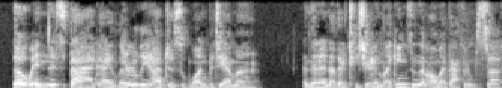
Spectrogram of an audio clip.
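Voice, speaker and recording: A woman of medium pitch speaks at a fairly quick pace in a dark, mellow, somewhat breathy tone with monotone, flat intonation. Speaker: esthetician and small business owner vlogger. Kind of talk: casual vlog. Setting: bathroom at home.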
